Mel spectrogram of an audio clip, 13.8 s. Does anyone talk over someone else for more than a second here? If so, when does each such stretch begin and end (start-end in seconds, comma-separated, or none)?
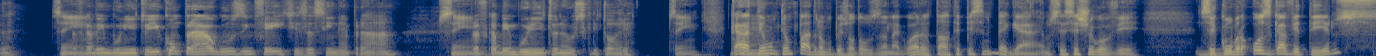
none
